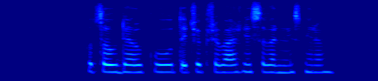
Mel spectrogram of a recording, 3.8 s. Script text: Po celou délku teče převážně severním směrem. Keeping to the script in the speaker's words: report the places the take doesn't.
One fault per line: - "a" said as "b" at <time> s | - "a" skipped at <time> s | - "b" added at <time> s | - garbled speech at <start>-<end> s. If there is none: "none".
none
